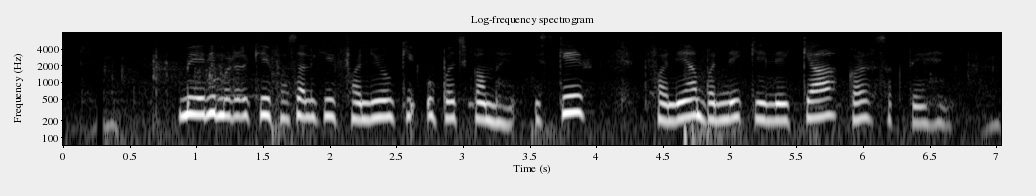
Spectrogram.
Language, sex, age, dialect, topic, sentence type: Hindi, female, 18-24, Garhwali, agriculture, question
